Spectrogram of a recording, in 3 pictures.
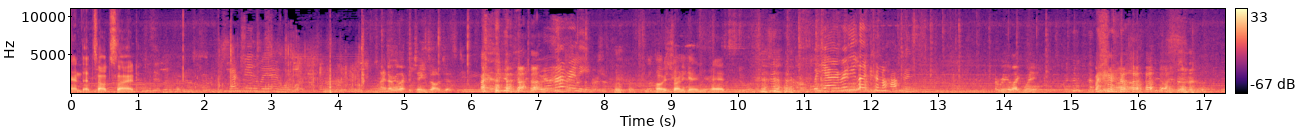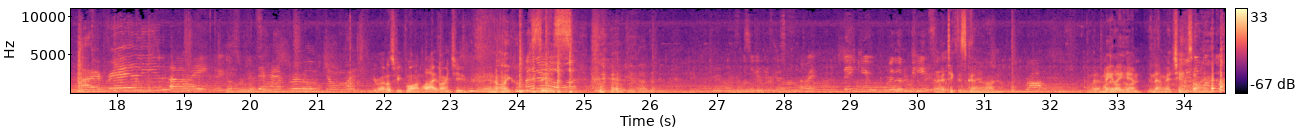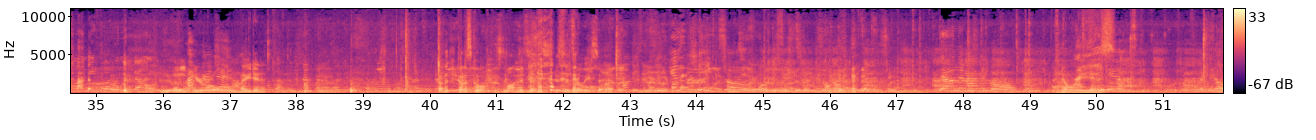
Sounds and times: Music: 0.0 - 51.9.

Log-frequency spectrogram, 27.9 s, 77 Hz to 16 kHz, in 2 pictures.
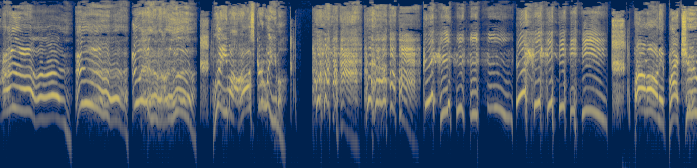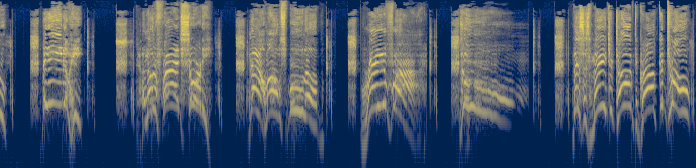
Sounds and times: Speech: 3.0 - 5.8, 12.7 - 14.2, 14.8 - 15.7, 16.7 - 18.2, 18.9 - 20.5, 21.2 - 22.5, 25.4 - 27.8.

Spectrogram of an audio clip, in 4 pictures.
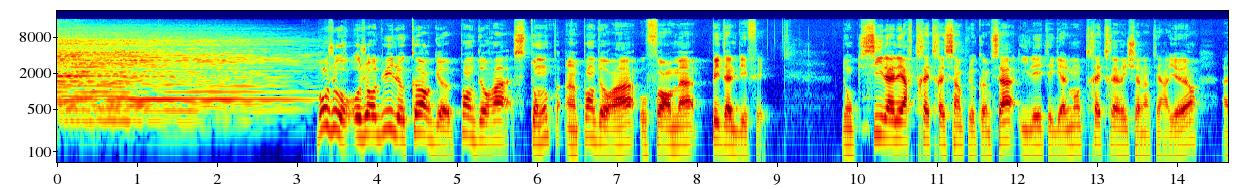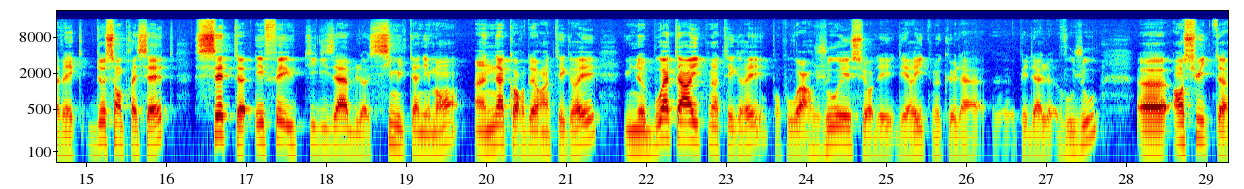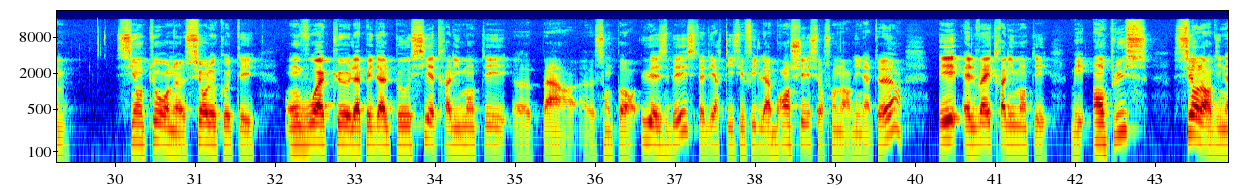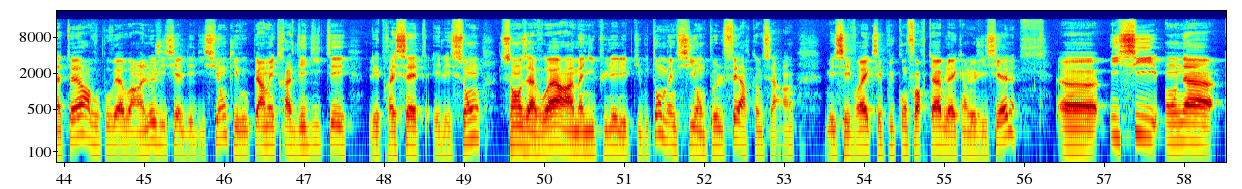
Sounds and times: Speech: 3.3 - 9.0, 9.8 - 58.5.

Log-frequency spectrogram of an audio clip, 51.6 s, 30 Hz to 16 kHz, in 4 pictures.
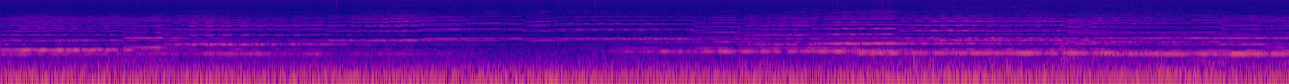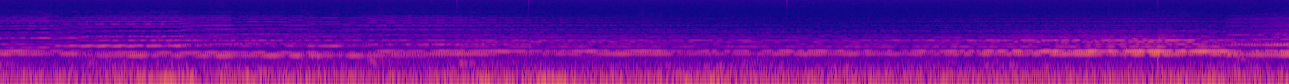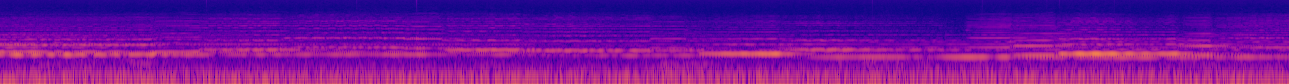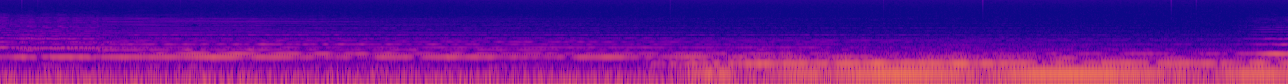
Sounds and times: Orchestra: 0.0 - 51.5
Violin, fiddle: 0.0 - 51.5.

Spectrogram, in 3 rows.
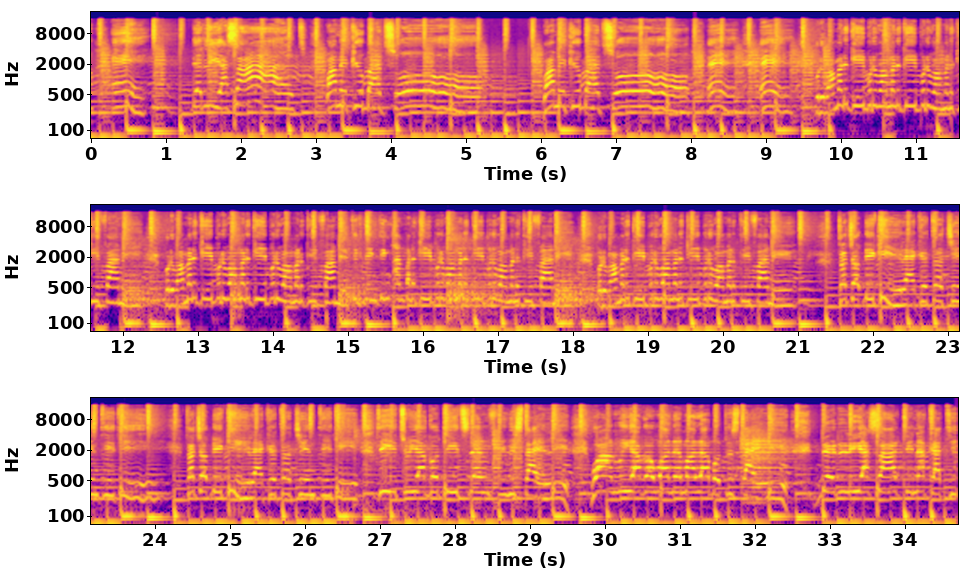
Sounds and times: Music: 0.0 - 34.7
Echo: 14.7 - 21.4, 24.8 - 28.8.

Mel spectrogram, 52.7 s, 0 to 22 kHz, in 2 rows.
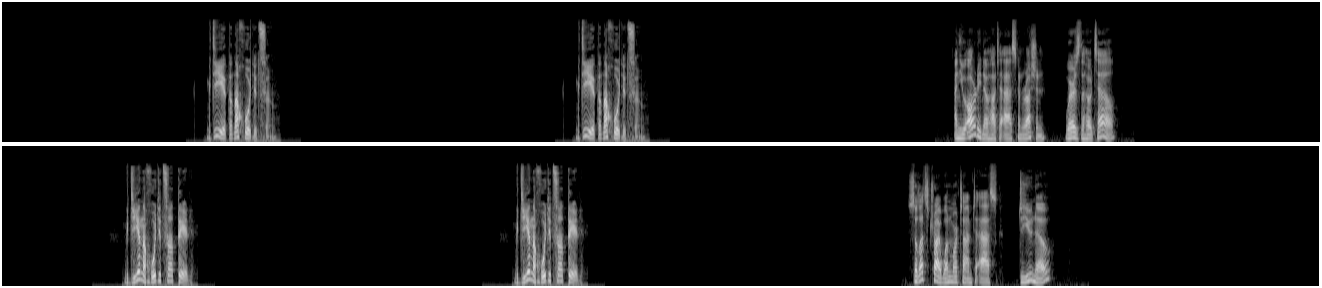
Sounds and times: Speech: 4.1 - 5.6, 11.5 - 13.0, 19.0 - 22.4, 28.8 - 30.3, 36.6 - 38.1, 44.5 - 47.4.

